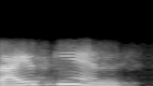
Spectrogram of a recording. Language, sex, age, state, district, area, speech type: Sindhi, female, 45-60, Maharashtra, Thane, urban, conversation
